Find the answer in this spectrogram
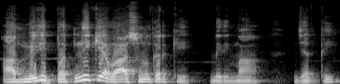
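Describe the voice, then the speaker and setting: A man's voice: mid-range voice, big pitch swings, normal speed, darkish tone. A man telling a first-person horror story in a dramatic, suspenseful way. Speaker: narrator. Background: faint music.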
